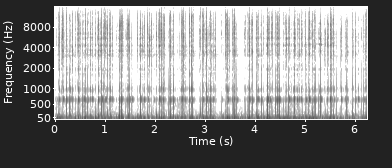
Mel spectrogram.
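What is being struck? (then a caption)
Two empty paper cups. Fingertips and nails rapidly tap two identical empty, hollow beige paper cups held close to the microphone. The taps come quickly and unevenly, each a short hollow thump with a bright papery click that dies away almost at once, over a steady resonant tone near 650 Hz.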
